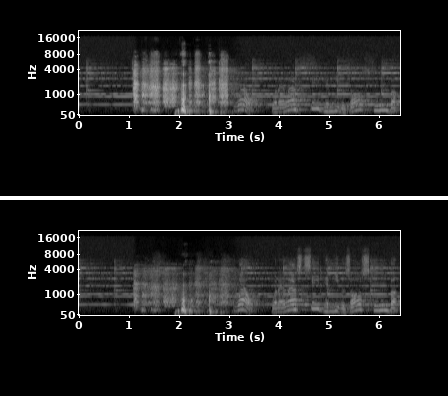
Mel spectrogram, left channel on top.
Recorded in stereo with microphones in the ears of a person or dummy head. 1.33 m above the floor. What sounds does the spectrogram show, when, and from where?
1.1 s breathing: 55° left (ahead or behind), 0.7 m
3.1 s a man speaking: 80° right, 1.9 m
